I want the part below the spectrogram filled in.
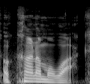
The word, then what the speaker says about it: Oconomowoc: How do you pronounce that? Okamoquak. – Oconomowoc. Oconomowoc. – Is it a reservation? – Oconomowoc, Wisconsin.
